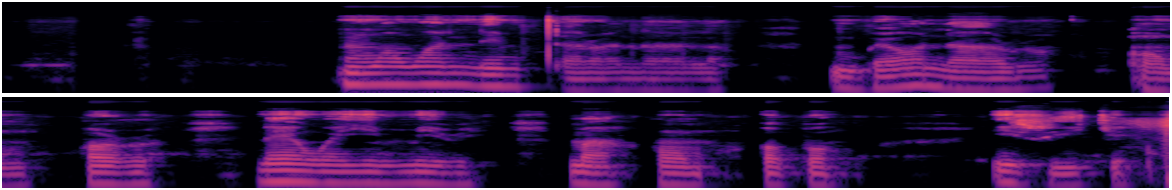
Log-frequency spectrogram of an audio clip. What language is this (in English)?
Igbo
